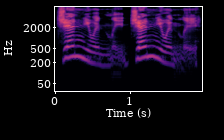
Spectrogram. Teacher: So there's four syllables there. First one is stressed.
